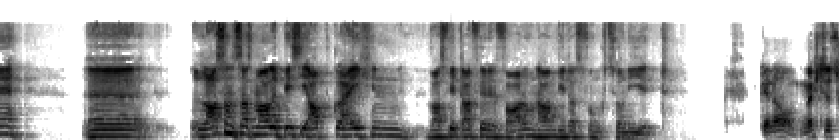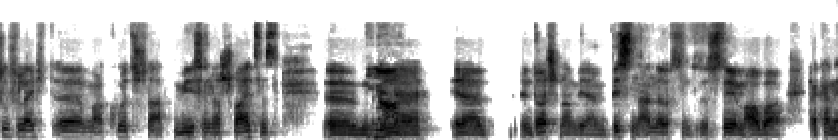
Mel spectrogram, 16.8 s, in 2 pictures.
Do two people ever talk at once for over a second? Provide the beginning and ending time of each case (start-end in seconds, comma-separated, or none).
none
